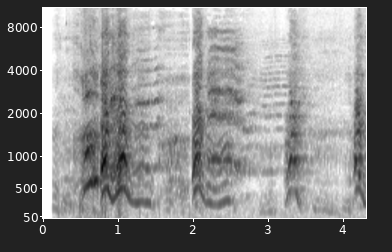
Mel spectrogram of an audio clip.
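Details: Pug barking: a quick cluster of wavering, yodel-like barks early on, trailing into a drawn-out whiny tone. Three more single, separated barks follow.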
